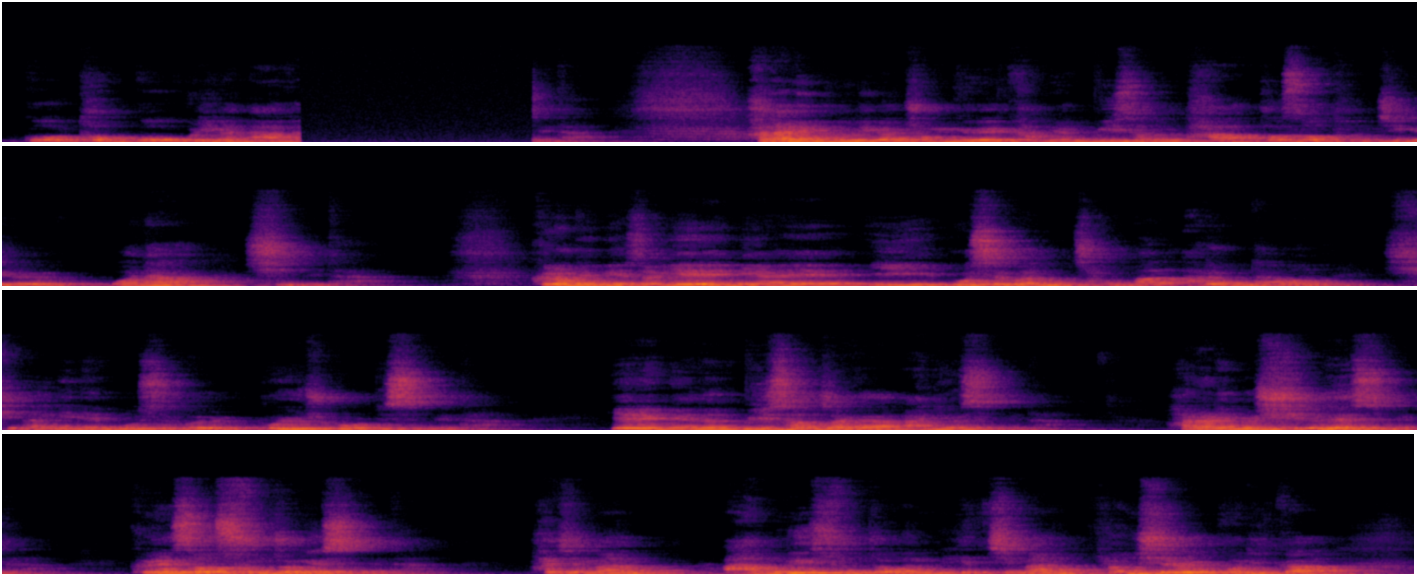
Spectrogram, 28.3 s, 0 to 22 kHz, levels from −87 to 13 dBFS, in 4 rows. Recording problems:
off-mic speech; far
room echo; noticeable; dies away in 0.7 s
audio cutting out; at 1.5 s for 1 s

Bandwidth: 15 kHz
